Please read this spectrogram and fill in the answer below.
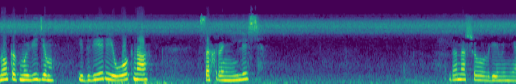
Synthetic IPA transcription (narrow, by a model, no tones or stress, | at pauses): nokakmɨvʲidʲɪm | id̪vʲeɾʲɪːo̞knə | səxɾɐnʲilʲɪsʲ | d̪ɐnaʂɨvəvɾʲemʲɪnʲɪ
